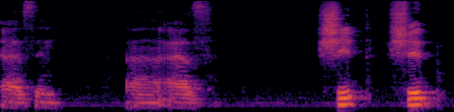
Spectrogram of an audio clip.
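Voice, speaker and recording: Audible room echo surrounds the man as he talks. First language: not English. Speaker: language learner vlogger. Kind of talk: casual monologue. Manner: halting, many fillers.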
